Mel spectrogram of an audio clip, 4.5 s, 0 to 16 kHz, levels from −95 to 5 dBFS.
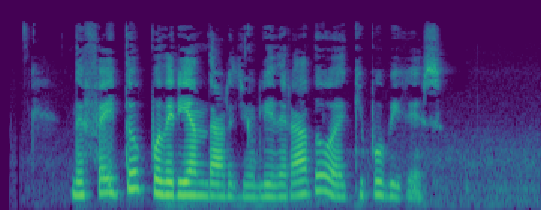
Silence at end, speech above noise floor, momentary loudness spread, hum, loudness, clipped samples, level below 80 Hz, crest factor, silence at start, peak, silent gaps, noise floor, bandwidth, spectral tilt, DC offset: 0.85 s; 29 dB; 11 LU; none; -24 LUFS; under 0.1%; -60 dBFS; 20 dB; 0.25 s; -4 dBFS; none; -52 dBFS; 11 kHz; -5.5 dB/octave; under 0.1%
